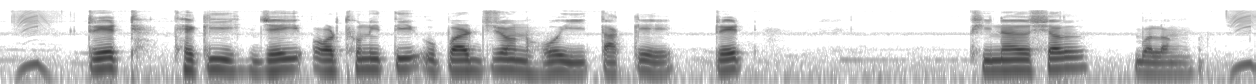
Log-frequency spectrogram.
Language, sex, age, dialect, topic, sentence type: Bengali, male, 18-24, Rajbangshi, banking, statement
